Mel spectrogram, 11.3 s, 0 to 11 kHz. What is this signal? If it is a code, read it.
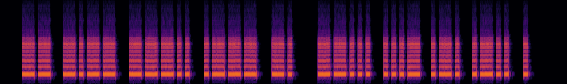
Morse code, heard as a buzzer, hand-sent with a paddle, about 15 wpm. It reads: MY8JN 7VRLE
